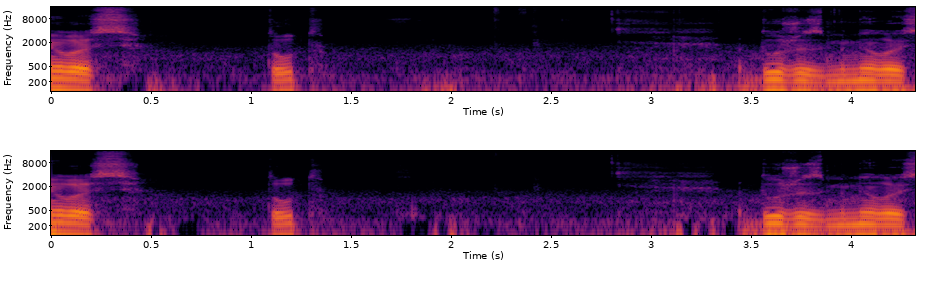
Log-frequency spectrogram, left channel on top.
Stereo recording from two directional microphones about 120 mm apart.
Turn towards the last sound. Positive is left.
turn(degrees=-30)  # may be behind; listen again after turning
